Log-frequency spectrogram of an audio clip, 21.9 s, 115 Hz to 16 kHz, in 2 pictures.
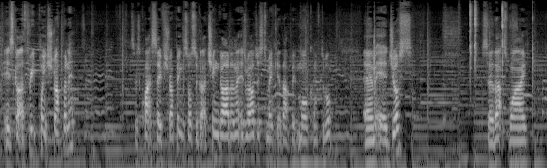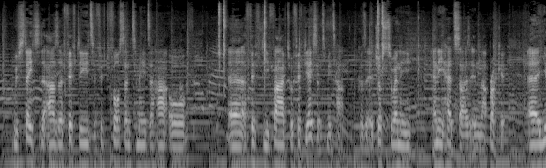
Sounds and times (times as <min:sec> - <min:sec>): Speech: 0:00.0 - 0:01.5, 0:02.6 - 0:06.6, 0:07.3 - 0:08.2, 0:09.6 - 0:10.6, 0:11.2 - 0:14.7, 0:15.4 - 0:21.8
Music: 0:00.0 - 0:21.8.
